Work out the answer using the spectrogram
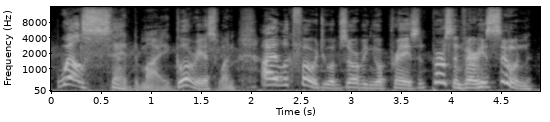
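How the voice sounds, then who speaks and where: A man's voice: a little high, wildly swooping pitch, moderate pace, a crowd in the background. A man playing a scheming alien underling in a comedic sci-fi audio drama, pompous, obsequious and grandiloquent. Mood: fawning report. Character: scheming flattering alien underling reporting to his ruler.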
